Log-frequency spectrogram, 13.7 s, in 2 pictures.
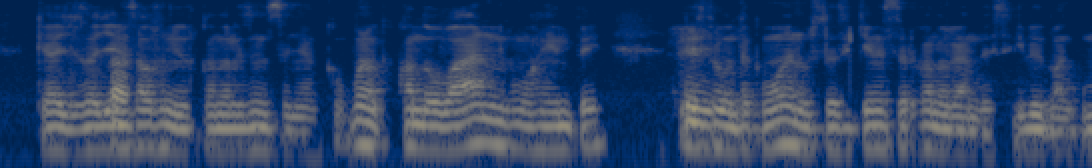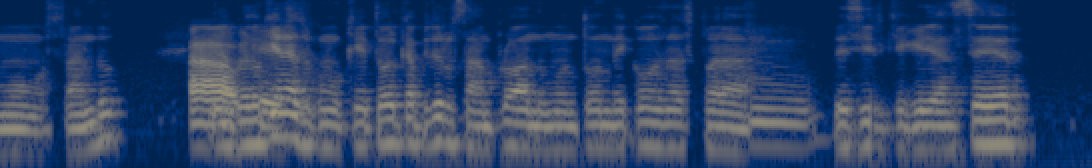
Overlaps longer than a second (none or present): none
